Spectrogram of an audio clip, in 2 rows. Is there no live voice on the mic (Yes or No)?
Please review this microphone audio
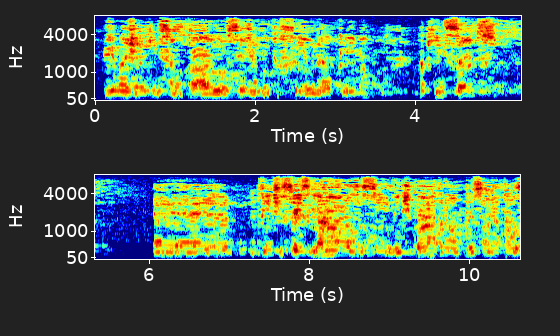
Yes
